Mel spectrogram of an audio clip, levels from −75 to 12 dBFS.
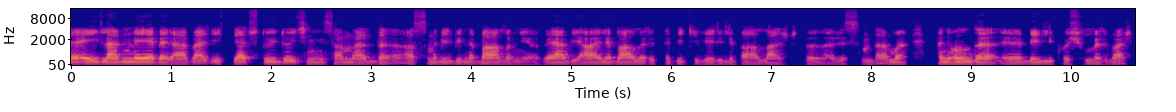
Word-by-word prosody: eğlenmeye 120 0 +7
beraber 110 +4 +3
ihtiyaç 130 -1 -1
duyduğu 125 +3 0
için 115 -5 -3
insanlar 105 -1 -4
da, - - -3
aslında, 100 -1 -5
birbirine 100 +1 -5
bağlanıyor 90 -2 0
veya 100 0 +3
bir 100 -2 0
aile 100 +1 0
bağları 95 0 0
tabii 95 -2 -9
ki 95 -1 -10
verili 95 0 -6
bağlar, 90 -1 -4
ııı, 95 0 -7
arasında 90 0 -8
ama, 115 -2 -1 0.3
hani, 115 -1 +1
onun 120 +1 +3
da, 115 -3 +3
eee, 105 -2 -3
belli 100 -1 0
koşulları 90 0 -5
var. - - -2
105 Hz, 160 wpm, -25 LUFS, 95-115 Hz, 0.3 s, eğlenmeye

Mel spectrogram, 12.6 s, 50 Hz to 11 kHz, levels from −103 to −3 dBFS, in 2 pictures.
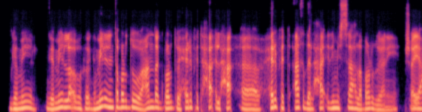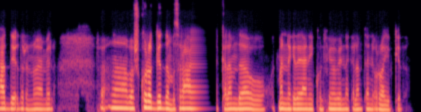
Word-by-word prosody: جميل، 160 +1 +1
جميل 165 +6 +2
لأ، 200 - +3
وف 165 -1 -2
جميل 160 +6 +2
اللي 225 -3 +3
أنت 200 +1 +3
برضه 195 -5 +1
عندك 175 +2 +1
برضه 170 -1 +1
حِرفة 185 +4 -1
حق - - +1
الحق 170 +1 +1 0.4
حرفة 185 +6 +2
أخْد 185 -2 +1
الحق 155 +3 -1
دي 170 - +1
مش 175 -1 +2
سهلة 170 -6 +1
برضه، 160 0 -2
يعني 140 +2 -5
مش - - -4
أي - - +5
حد 160 -1 +1
يقدر 155 0 -2
إن 140 - -5
هو 150 - -1
يعملها. 150 0 -4 0.7
فأنا 180 -2 +1
باشكرك 175 +2 +3
جدًا 165 -1 +2
بصراحة 165 +3 0
على 160 0 -3
الكلام 155 0 -1
ده، 155 0 +3
وأتمنى 145 +2 -2
كده 150 0 +1
يعني 150 -1 +2
يكون 145 0 -5
في 155 +2 -4
ما 150 - +2
بيننا 150 0 0
كلام 145 0 -4
تاني 150 0 -3
قريّب 135 -4 -2
كده. - - -12
160 Hz, 220 wpm, -22 LUFS, 150-175 Hz, 0.7 s, أي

